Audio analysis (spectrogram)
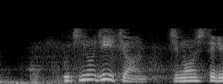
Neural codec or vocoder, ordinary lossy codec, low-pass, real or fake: codec, 24 kHz, 0.9 kbps, DualCodec; MP3, 24 kbps; 5.4 kHz; fake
